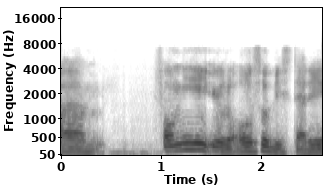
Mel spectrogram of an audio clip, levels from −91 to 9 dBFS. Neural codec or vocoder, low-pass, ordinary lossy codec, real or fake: codec, 16 kHz, 2 kbps, FreqCodec, smaller model; 7.2 kHz; none; fake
